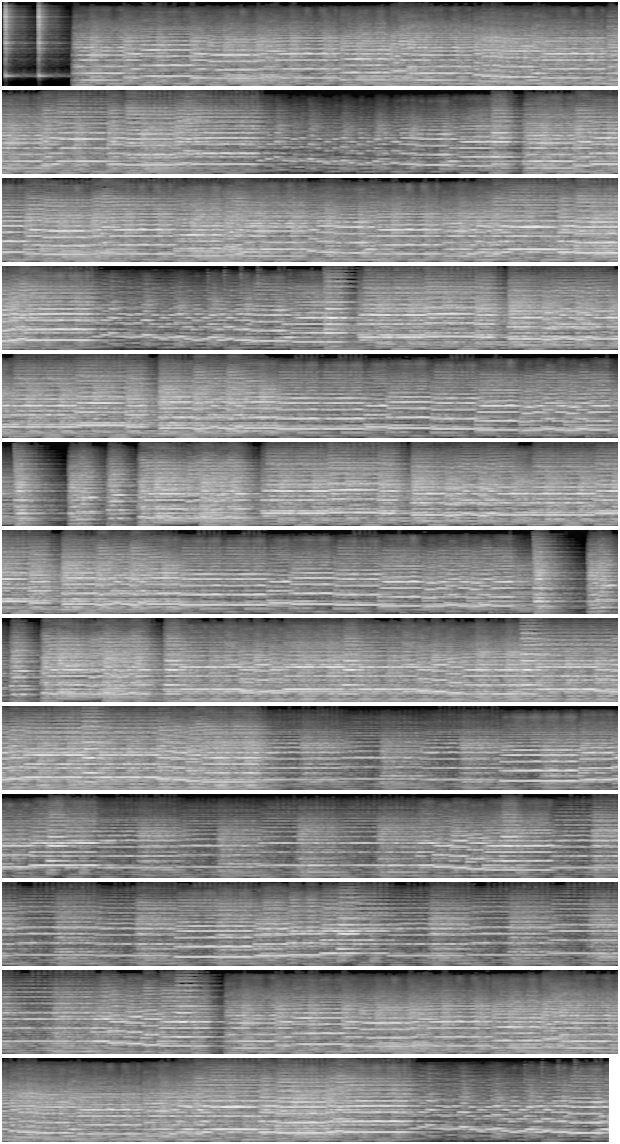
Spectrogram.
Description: Popular/Tradicional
